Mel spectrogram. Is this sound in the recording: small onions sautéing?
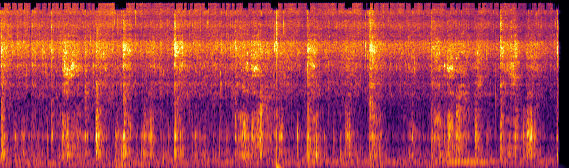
yes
